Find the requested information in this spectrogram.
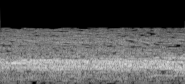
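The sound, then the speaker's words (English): A large American crowd cheers and shouts continuously, chanting "USA", a dense, steady roar of many voices with whoops rising out of it, loud and unbroken throughout. “Listen to this crowd.”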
